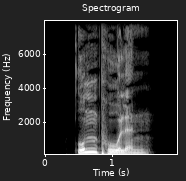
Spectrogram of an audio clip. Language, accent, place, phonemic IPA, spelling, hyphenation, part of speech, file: German, Germany, Berlin, /ˈʊmˌpoːlən/, umpolen, um‧po‧len, verb, De-umpolen.ogg
- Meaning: to reverse the polarity of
